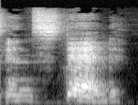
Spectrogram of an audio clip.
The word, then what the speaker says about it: instead: This one's really tricky because it has that EA, and so it seems like it would be a long E sound, but it's not. It's instead.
